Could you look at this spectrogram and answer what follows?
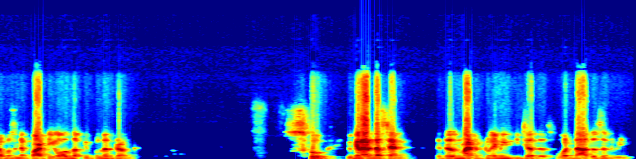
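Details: Adult male; typical speech.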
